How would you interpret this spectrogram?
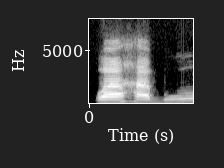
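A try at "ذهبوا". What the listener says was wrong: Bukan, ini bukan wa.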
